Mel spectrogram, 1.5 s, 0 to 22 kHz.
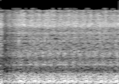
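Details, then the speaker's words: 1982 Suzuki GS650GT, first start since delivery, at dusk: low lumpy idle with uneven stumbling firing pulses that never settle; owner suspects fuel is not getting through properly; rough idle. "here you have it running running rough but running nonetheless"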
